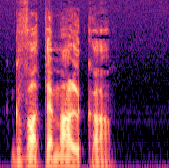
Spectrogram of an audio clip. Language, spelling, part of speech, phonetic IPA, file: Polish, Gwatemalka, noun, [ˌɡvatɛ̃ˈmalka], Pl-Gwatemalka.ogg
